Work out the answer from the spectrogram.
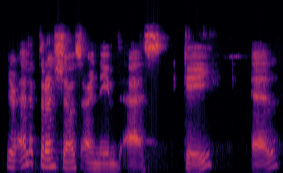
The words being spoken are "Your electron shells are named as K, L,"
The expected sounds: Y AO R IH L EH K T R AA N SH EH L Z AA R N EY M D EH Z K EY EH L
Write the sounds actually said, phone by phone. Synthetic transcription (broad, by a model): Y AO R IH L EH K T R AA N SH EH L S AA R N EY M D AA S K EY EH L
